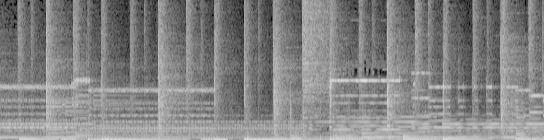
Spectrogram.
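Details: Loud electronic organ music plays with sustained chords and sharp rhythmic accents, and no animal voices can be heard.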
